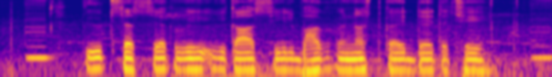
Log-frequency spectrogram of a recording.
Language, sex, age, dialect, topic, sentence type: Maithili, male, 25-30, Southern/Standard, agriculture, statement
